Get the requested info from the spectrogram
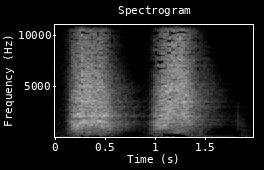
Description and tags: Metal Slide 6
Metal on Metal sliding movement
Metal, Metallic, Movement, Scrape, Scratch, Slide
